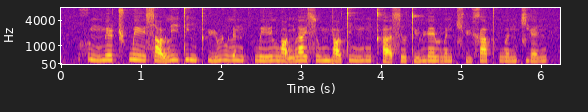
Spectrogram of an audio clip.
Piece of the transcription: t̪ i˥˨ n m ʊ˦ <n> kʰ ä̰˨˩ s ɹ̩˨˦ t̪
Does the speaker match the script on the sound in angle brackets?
no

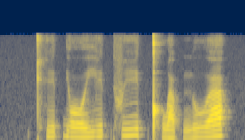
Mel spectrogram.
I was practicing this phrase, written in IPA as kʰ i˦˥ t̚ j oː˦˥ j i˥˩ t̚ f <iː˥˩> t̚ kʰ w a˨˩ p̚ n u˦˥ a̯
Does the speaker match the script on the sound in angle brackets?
yes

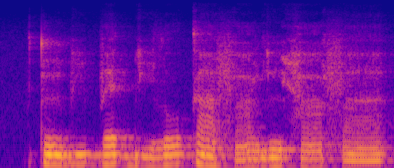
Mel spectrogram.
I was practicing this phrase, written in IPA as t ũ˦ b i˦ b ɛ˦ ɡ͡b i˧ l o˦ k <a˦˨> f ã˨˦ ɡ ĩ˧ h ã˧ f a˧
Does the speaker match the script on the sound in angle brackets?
yes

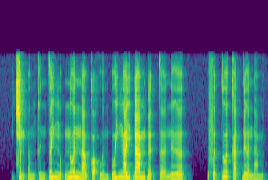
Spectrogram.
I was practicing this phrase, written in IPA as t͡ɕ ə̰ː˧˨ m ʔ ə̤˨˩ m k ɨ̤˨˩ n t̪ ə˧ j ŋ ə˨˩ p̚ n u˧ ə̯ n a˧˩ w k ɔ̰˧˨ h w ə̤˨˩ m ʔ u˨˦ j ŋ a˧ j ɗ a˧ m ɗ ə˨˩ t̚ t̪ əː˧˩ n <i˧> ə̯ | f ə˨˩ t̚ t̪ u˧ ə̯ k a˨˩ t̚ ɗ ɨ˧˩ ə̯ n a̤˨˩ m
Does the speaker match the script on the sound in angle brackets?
no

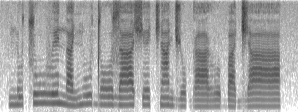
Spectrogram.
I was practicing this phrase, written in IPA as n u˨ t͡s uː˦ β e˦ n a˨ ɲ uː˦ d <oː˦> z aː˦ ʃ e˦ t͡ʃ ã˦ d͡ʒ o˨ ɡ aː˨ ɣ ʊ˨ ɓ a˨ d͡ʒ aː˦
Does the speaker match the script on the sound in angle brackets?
yes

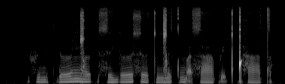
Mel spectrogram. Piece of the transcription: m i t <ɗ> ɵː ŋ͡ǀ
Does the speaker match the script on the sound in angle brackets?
yes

